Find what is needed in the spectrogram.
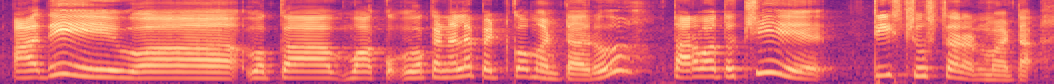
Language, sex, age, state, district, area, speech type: Telugu, female, 30-45, Andhra Pradesh, Sri Balaji, rural, spontaneous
